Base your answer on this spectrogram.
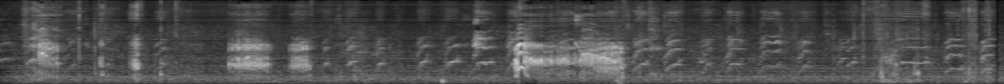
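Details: Mr. Orange is a three-week-old French Bulldog puppy who demands to be picked up. He keeps whining with high, wavering yelps and whimpers, with louder squealing bursts in the middle and shorter squeaks toward the end.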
